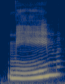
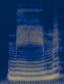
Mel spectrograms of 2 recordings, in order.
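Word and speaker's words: ميم: It's an M, and the name of it is meem, meem, and the sound is m, just like in English.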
